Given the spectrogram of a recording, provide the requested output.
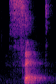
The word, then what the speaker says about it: sect: So let's break down the first one, sect, S-E-C-T. And I have to spell it because it actually sounds like sex if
